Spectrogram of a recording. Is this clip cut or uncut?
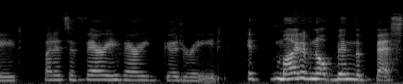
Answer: cut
